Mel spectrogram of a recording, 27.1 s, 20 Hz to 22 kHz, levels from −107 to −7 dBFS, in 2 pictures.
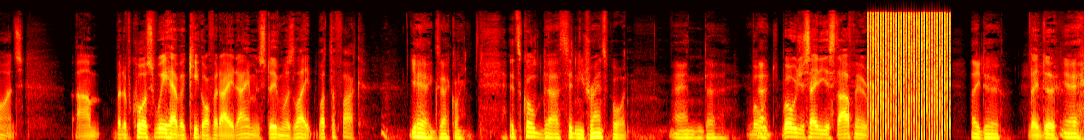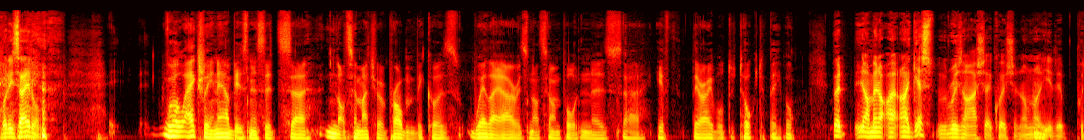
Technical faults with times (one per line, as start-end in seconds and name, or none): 10.85-11.92 compressed stream played as audio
